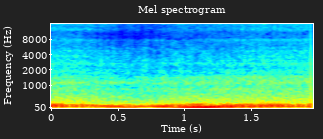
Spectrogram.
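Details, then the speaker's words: 2012 Ram 2500 6.7 Cummins after alternator replacement, charging about 15 V: a deep, smooth diesel rumble rises and settles on the rev with no whine; the earlier alternator whining is gone. "Oh yeah, it ain't got the whining noise or anything anymore, so we done what we were supposed to do, y'all."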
